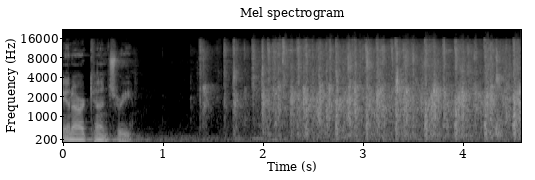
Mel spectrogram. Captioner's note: audience applause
